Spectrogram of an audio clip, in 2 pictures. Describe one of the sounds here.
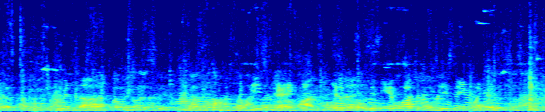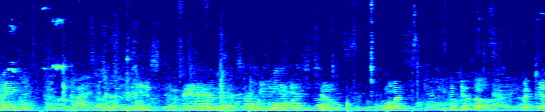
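Several young people chatter nearby.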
